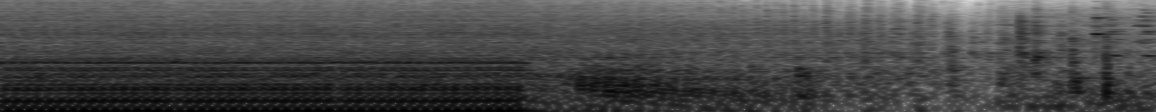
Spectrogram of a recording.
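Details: Bad Boy zero-turn mower, fire-damaged engine repaired, drive pull fixed and new blades fitted: steady, even engine note with a smooth low hum, no knocks or misses, then fades away; runs clean.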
